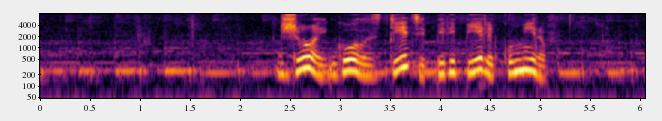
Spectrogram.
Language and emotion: Russian, positive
